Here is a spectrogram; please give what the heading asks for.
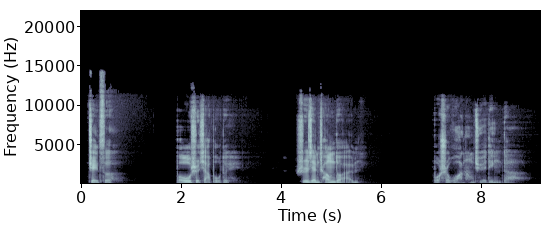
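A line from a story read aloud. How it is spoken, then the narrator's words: Deliberately slow. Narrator (Chinese): 孔德武故意说的慢吞吞的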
